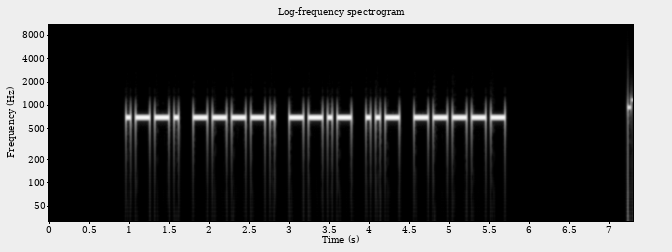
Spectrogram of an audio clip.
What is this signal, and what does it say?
Morse code, heard as a keyed tone, about 20 wpm, 700 Hz. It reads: P9QU0
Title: Code Groups - 5 Letter:Numbers - 20wpm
